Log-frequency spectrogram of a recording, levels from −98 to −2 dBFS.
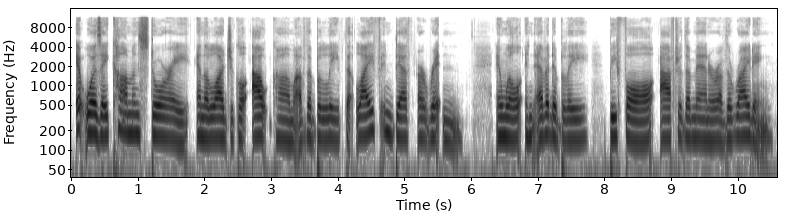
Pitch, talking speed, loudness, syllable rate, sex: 160 Hz, 160 wpm, -20 LUFS, 4.8 syllables/s, female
